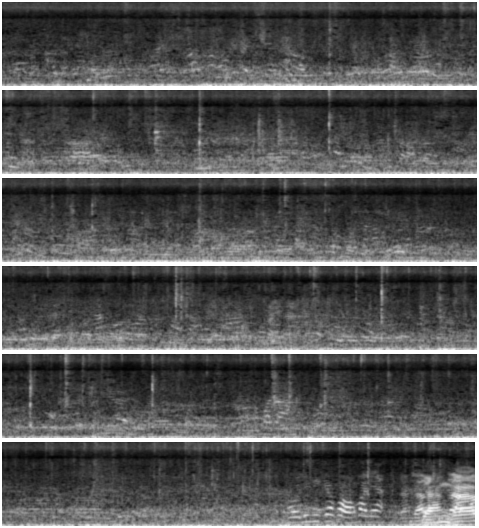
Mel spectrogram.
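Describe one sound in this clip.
Batter sizzles on a hot griddle.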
